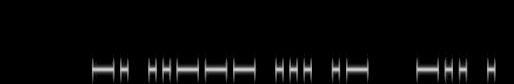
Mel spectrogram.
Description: Morse code, heard as a keyed tone, about 17 wpm, 700 Hz. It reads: N2SA DE
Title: USA Callsign DE Callsign 17wpm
